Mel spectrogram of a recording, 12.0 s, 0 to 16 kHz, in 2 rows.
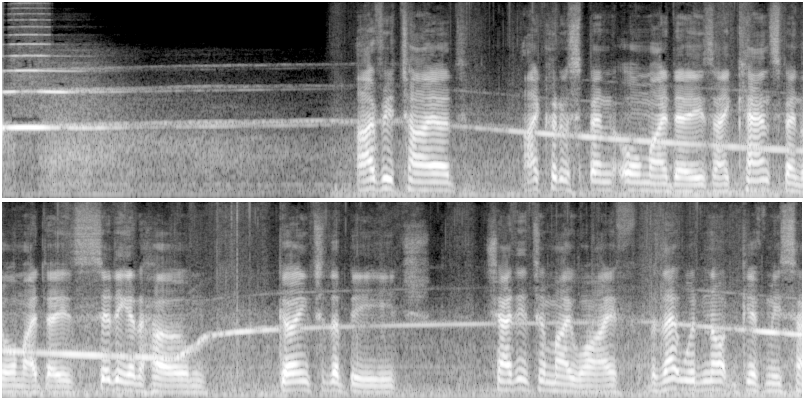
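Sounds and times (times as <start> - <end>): ambulance siren: 0.0 - 12.0.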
